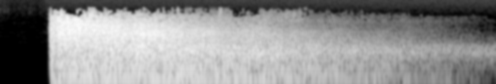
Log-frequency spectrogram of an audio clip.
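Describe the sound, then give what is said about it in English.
A bomb explosion sound effect bursts in suddenly with a loud, full-bodied blast, then rolls into a long rumbling roar that slowly fades over several seconds. “I got to give the bomb. I just got to give it.”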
